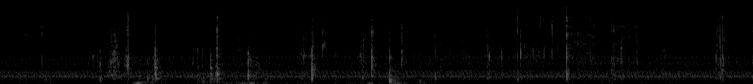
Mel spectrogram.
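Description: A foil wrapper crinkles and tears in short bursts.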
